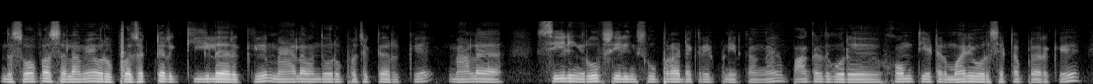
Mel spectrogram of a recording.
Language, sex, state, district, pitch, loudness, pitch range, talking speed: Tamil, male, Tamil Nadu, Namakkal, 125 Hz, -19 LUFS, 120-130 Hz, 140 wpm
